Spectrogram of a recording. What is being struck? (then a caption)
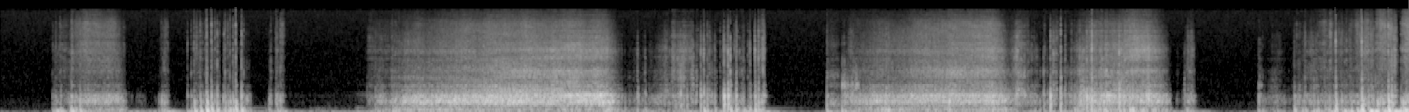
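Paper-wrapped cardboard tube canister. A tall, hollow cardboard chip-style canister with a metal rim and plastic lid, wrapped in a handwritten paper label, is held in both hands and tapped and scratched on the side with fingertips and short nails. The result is bursts of dry, hollow scratching and low, resonant rumbling, with longer sustained scraping stretches separated by brief silences.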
